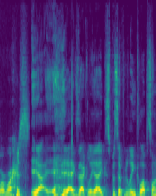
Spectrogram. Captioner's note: chuckles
